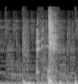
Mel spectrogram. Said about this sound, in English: I'm going to sneeze, but.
